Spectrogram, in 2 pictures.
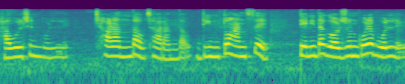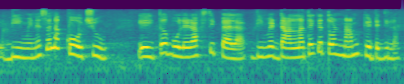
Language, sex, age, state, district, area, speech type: Bengali, female, 18-30, West Bengal, Birbhum, urban, spontaneous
